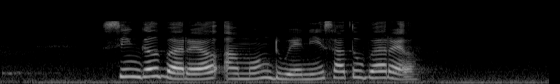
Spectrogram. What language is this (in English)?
Javanese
